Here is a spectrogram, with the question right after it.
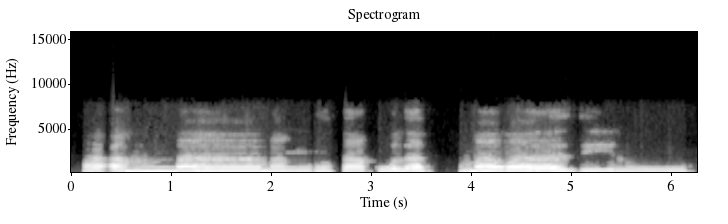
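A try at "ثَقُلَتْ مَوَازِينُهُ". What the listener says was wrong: Saqulat. Nah, ini ada desisnya sedikit. Saqulat. Saqulat. Begitu. Kemudian mawazi ditekan. Mawazi. Zinuh. Nuhnya nggak boleh dipanjangin. Mawazinuh. Mawazinuh.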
